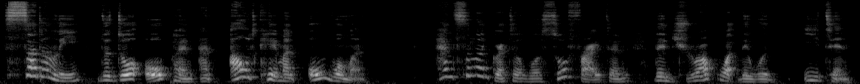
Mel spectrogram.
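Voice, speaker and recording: A woman reading a children's story aloud as host, expressive and dramatic, drawing out words for emphasis. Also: fairly low pitch, a little slow, husky.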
